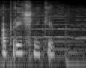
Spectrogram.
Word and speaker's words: Oprichniki: Pronounced as Oprichniki.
